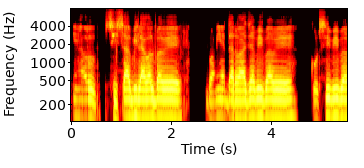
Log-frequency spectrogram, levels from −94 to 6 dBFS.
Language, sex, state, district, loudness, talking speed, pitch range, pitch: Bhojpuri, male, Bihar, Saran, -13 LUFS, 140 wpm, 115-120 Hz, 120 Hz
